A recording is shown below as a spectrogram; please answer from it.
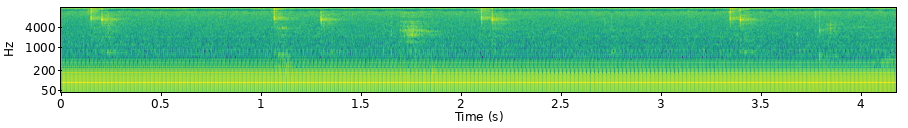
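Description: A few faint computer mouse clicks, scattered irregularly, over a steady low hum.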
